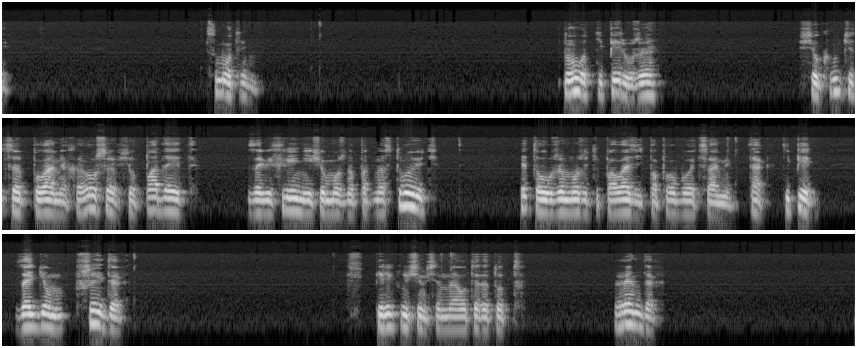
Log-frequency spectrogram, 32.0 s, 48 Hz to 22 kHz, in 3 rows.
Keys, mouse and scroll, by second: 2.4 click, 4.0 click, 20.2 click, 24.1 click, 29.4 click.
